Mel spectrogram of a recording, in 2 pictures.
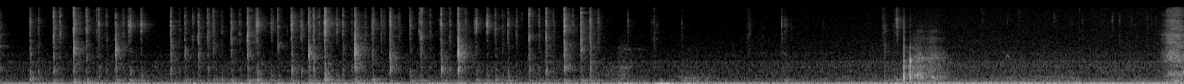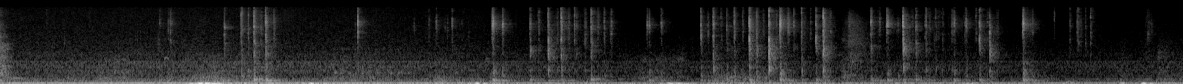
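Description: Someone types a message on a computer keyboard, with many quick, irregular key clicks in bursts and short pauses over a steady low hum.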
